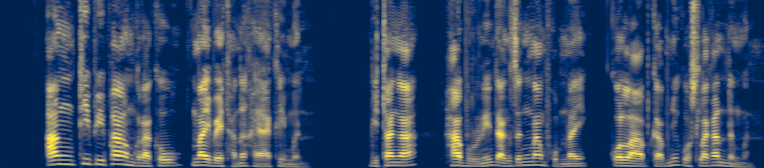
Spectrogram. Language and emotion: Bodo, disgusted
